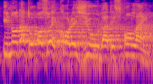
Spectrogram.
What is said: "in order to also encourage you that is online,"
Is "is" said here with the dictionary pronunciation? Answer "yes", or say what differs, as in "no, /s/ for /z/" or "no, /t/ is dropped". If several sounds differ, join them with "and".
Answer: no, /s/ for /z/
